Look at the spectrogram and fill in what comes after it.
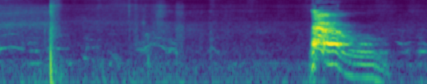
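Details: Siberian husky puppy mad at an old cat for not playing; a sharp click, then one loud yelping husky puppy bark that slides downward and fades, in a quiet indoor room.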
